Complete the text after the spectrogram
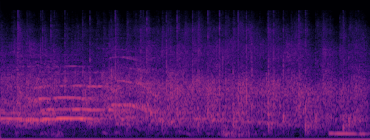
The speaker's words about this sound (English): I want to invite Zach to the stage. Give Zach a big round of applause.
